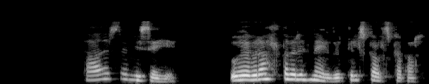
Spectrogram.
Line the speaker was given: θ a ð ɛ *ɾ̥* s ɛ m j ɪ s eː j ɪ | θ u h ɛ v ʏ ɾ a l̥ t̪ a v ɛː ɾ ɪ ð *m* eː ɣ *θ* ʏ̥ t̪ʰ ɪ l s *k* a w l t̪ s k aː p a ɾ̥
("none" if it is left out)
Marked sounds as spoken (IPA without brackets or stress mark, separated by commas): ɾ̥, n, ð, k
